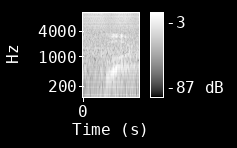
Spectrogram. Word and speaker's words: Pu'er: I say it the lazy way. Pu'er. Rich. It's like rich and poor. It's pretty much the same pronunciation.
